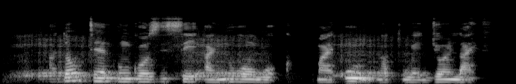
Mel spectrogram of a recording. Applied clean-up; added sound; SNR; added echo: neural mask model RNNoise.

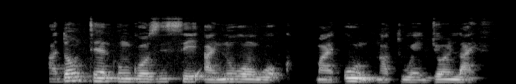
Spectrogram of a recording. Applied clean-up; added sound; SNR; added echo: none; none; none; none.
